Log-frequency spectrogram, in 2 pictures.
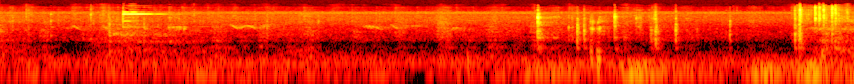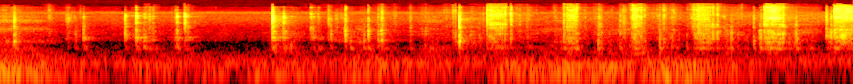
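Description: Light metal clicks and taps of a wrench on a water pump cover bolt as it is snugged down. The clicks start about three seconds in and come thickest in the second half, over a low steady hum.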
